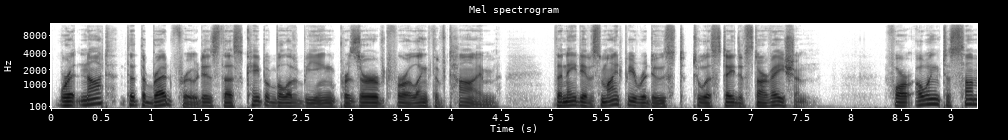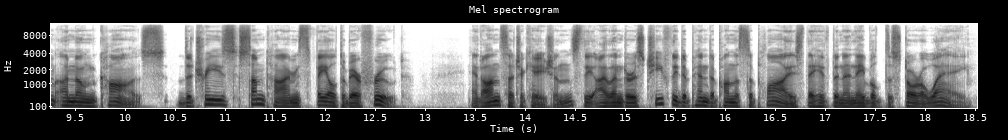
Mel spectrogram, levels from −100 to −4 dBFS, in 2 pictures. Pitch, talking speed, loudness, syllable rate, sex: 100 Hz, 190 wpm, -19 LUFS, 5.5 syllables/s, male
